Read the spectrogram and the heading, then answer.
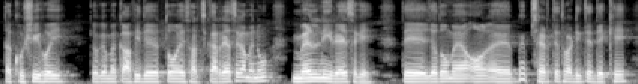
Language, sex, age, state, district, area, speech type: Punjabi, male, 30-45, Punjab, Shaheed Bhagat Singh Nagar, urban, spontaneous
